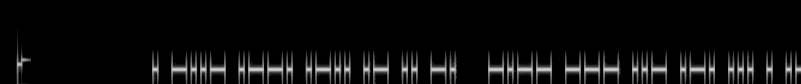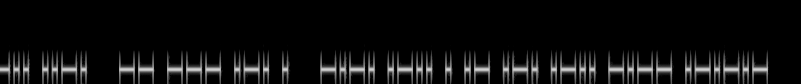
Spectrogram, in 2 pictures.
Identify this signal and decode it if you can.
Morse code, heard as a keyed tone, about 25 wpm, 700 Hz. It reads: EXPLAIN YOURSELF MORE CLEARLY.
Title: Sentences from Top 1300 Words 25wpm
